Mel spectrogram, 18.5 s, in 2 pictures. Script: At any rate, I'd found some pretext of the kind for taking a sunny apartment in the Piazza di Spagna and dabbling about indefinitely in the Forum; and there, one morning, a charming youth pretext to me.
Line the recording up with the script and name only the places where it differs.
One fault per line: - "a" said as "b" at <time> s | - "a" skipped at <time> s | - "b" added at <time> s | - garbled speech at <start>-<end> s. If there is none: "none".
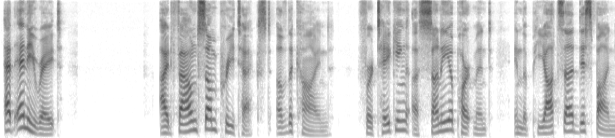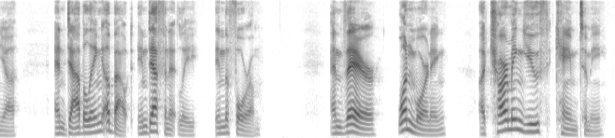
- "pretext" said as "came" at 17.5 s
